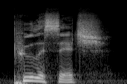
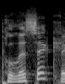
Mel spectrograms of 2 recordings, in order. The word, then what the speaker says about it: Pulisic: So I'm saying that there's on FIFA, the commentators will say Pulisic. But apparently the way that you're supposed to pronounce it is Pulisic or Pulisic.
